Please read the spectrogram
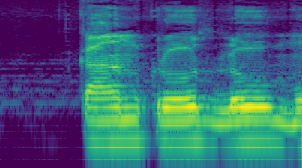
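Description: A man chanting a devotional verse in long, held sung notes, starting about half a second in after a brief silence.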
